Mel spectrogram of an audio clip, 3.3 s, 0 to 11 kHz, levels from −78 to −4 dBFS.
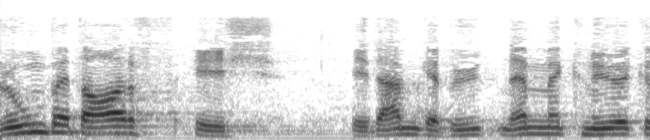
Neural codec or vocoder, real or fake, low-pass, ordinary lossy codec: none; real; 7.2 kHz; AAC, 48 kbps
